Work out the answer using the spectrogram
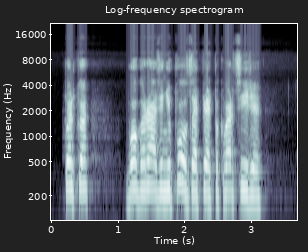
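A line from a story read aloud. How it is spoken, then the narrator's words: Yelling. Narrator (Russian): вопил Варфоломей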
